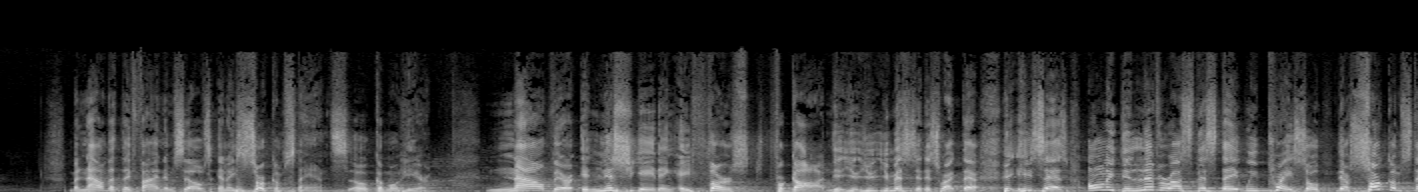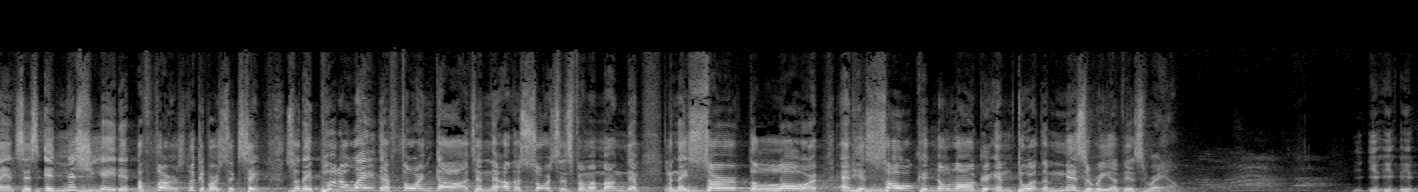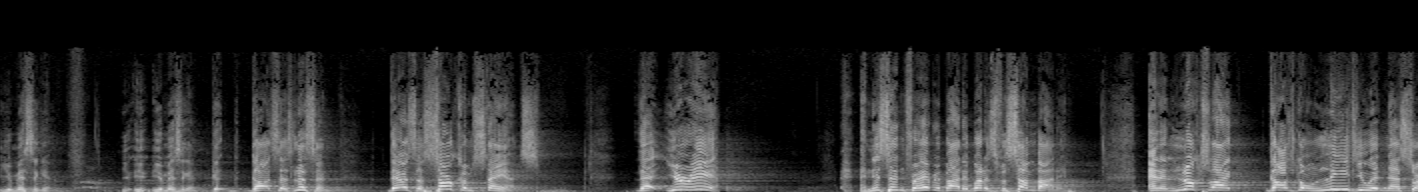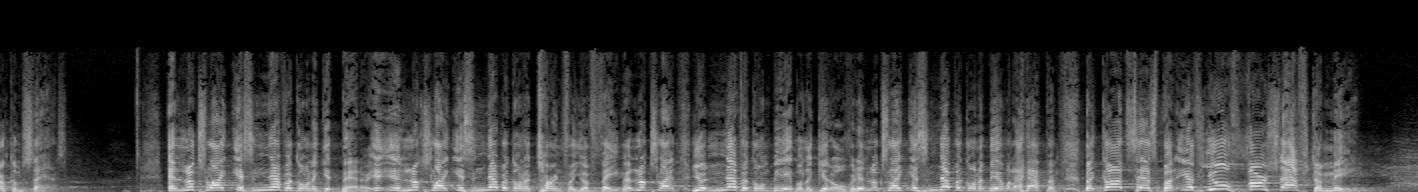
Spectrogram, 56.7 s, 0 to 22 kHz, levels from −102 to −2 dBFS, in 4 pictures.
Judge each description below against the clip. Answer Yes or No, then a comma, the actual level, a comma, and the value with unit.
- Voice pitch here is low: No, high, 225 Hz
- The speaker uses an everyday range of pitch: No, wide, 5.7 semitones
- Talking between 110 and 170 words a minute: No, average, 180 wpm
